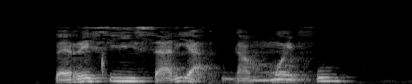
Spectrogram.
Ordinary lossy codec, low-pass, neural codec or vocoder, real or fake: MP3, 24 kbps; 7.2 kHz; vocoder, 44.1 kHz, 128 mel bands, Pupu-Vocoder; fake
